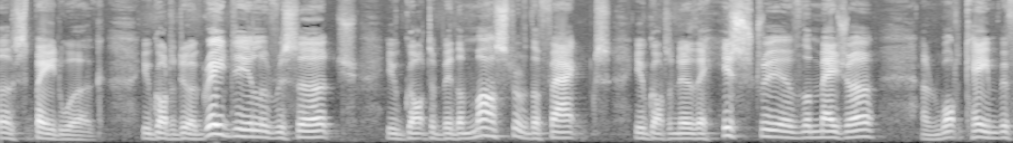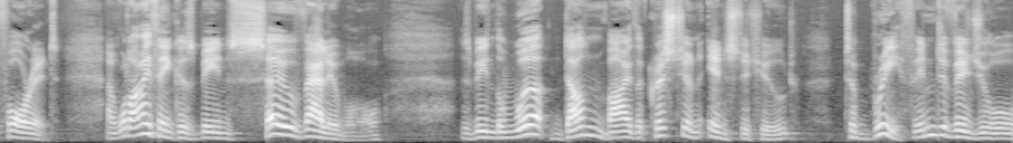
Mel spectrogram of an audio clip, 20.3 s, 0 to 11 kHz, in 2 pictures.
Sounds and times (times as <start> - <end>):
Male speech, man speaking: 0.0 - 14.0, 14.8 - 20.2
Narration, monologue: 0.0 - 20.2.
